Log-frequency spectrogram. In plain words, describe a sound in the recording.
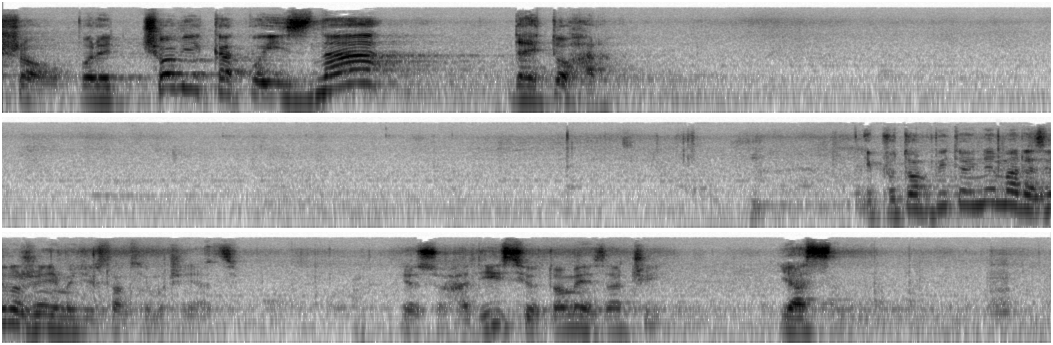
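A middle-aged man speaks with animation close to a microphone, pausing between phrases.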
